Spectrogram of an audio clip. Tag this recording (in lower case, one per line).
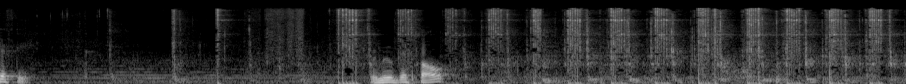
speech
inside a large room or hall
music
